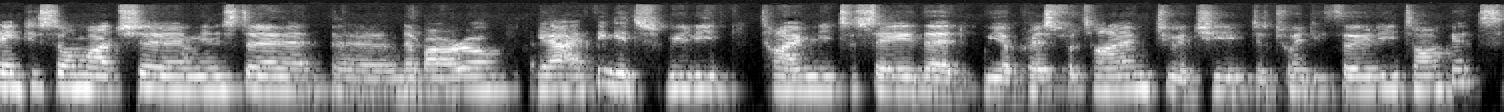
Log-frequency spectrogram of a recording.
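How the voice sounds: A woman with a fairly low pitch, a slightly mellow tone and little pitch movement, at a moderate pace with few pauses, with audible room echo.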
